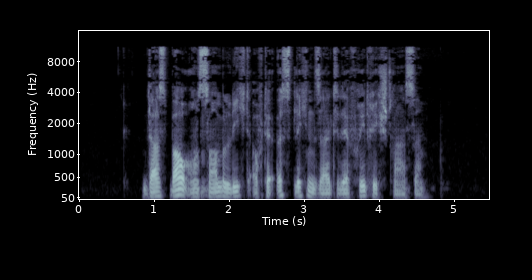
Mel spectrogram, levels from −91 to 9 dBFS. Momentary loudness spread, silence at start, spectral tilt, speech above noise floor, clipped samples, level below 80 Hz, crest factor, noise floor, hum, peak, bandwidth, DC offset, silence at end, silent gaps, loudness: 10 LU; 0.85 s; -3.5 dB/octave; 54 dB; under 0.1%; -52 dBFS; 22 dB; -78 dBFS; none; -4 dBFS; 12 kHz; under 0.1%; 0.9 s; none; -24 LUFS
